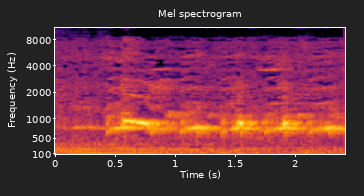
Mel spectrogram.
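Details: Bangkok zebra dove singing, used as a lure so pet doves will start to sing: a rising first coo, then evenly spaced mellow rounded notes that pulse gently, with low rumbling noise underneath.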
